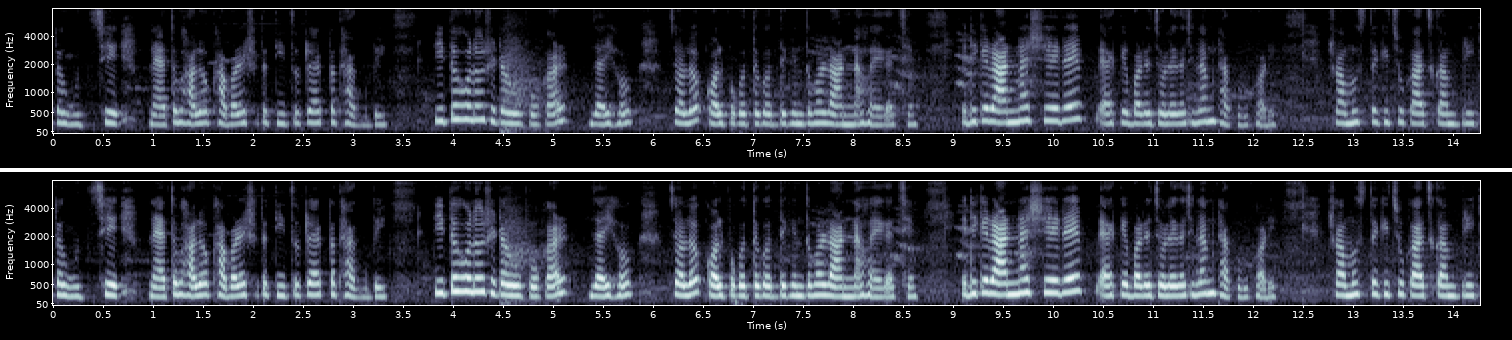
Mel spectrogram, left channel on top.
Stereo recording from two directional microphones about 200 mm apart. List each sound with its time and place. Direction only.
0.0 s a woman's voice: 25° right (ahead or behind)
